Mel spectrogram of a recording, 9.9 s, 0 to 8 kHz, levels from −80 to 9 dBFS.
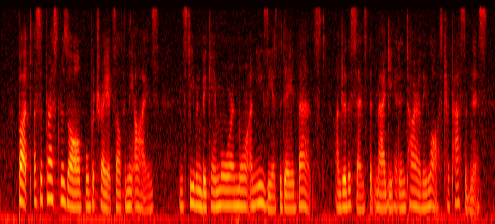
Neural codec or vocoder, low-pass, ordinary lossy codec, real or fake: none; 7.2 kHz; MP3, 48 kbps; real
